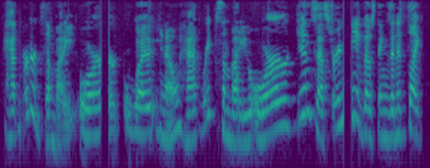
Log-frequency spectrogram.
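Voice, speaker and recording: A woman's voice: on the high side, lively intonation, brisk, vocal fry, rough recording. An American woman telling a personal story as an interview guest in a candid, emphatic, conversational way.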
